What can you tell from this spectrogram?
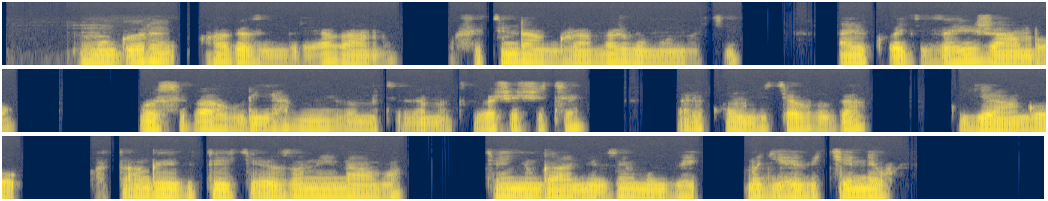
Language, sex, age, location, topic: Kinyarwanda, male, 25-35, Kigali, health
